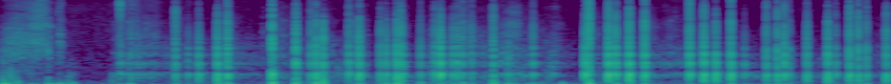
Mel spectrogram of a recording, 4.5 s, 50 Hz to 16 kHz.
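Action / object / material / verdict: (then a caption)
tap / paperback book with card cover / card / none. A paperback novel is held upright close to the mic while its glossy card front cover is tapped with long nails and fingertips. An irregular run of sharp, dry clicks and softer thuds follows, each dying away almost instantly, with a papery ring around 460 Hz and bright nail ticks on top.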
